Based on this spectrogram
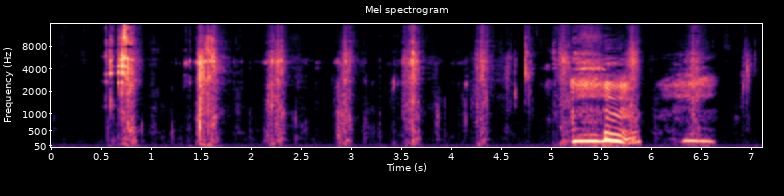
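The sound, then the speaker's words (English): Crunchy chewing of a small, baby-sized piece of food, a steady series of sharp bites roughly every half second, followed by a brief voiced sound and a soft murmur near the end. “Watch, this one's not going to be that crunchy because this is a baby one.”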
